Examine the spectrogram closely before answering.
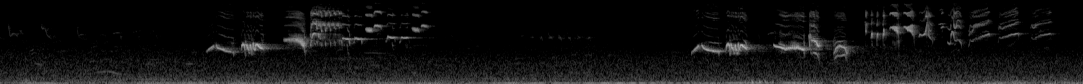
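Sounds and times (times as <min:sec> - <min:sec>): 
Common blackbird Turdus merula singing mellow warbled whistles: 0:00.0 - 0:04.4, 0:06.9 - 0:10.6.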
